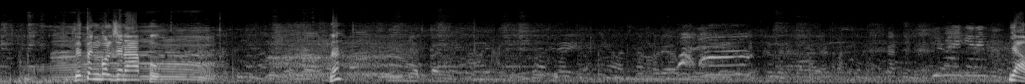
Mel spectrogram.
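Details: Cattle at karapan sapi bull-racing practice at the Asemanis field in Pamekasan. Near the start comes a drawn-out, low moo with falling harmonics. Brief voices and crowd murmur follow, with a short sharp sound at the end.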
